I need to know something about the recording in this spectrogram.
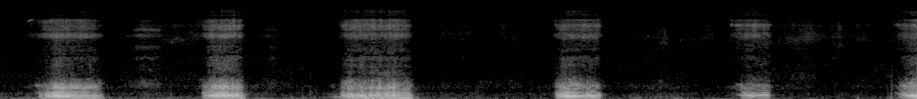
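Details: Snoring French Bulldog puppy, asleep during morning cuddles, gives six rough, throaty snores at a steady rhythm of about one every one and a half seconds, some slightly growl-like, in a quiet room.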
